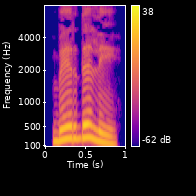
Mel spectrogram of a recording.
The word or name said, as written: ಬರ್ದಿಲ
